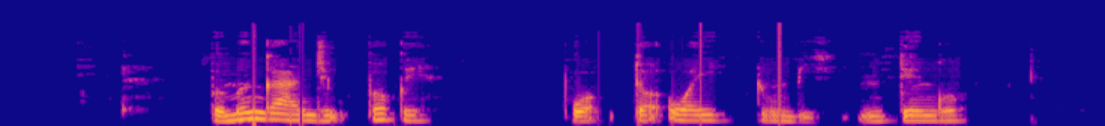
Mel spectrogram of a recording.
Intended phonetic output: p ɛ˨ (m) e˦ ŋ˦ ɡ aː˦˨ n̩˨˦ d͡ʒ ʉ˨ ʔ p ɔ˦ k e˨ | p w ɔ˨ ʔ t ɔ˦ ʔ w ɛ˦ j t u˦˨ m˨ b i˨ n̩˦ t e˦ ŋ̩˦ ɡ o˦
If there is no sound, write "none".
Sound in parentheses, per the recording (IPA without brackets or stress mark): m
